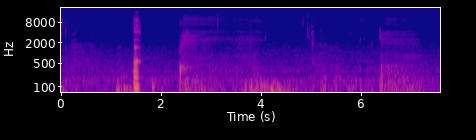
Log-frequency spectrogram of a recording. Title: burping while chugging down soda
